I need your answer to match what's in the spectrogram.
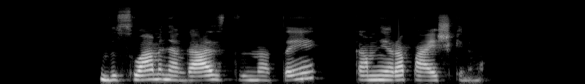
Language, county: Lithuanian, Panevėžys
